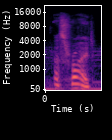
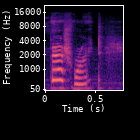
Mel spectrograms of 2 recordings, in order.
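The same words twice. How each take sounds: First: It is said in the speaker's normal voice. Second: It is said in an imitation of Bell's voice.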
